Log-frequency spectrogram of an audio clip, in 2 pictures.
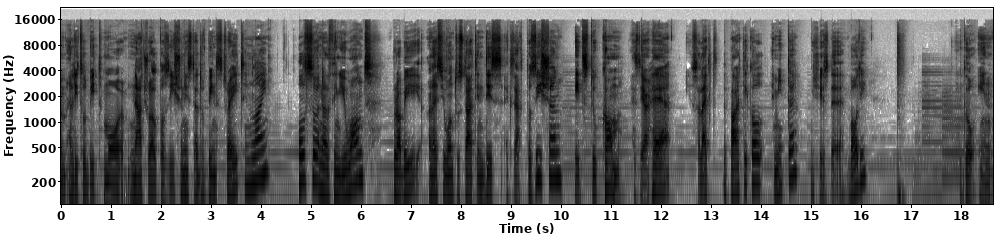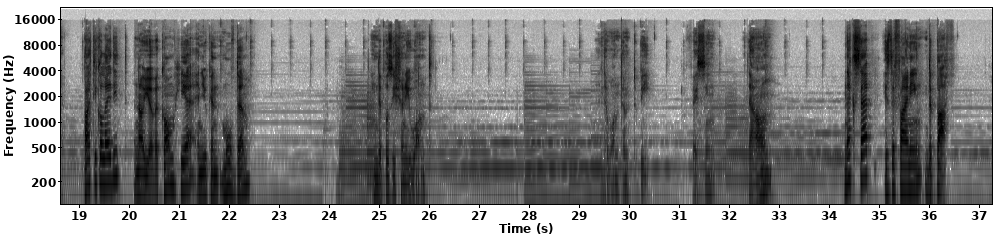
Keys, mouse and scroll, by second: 0.9-1.3 scroll down 1, 1.6 scroll up 4, 2.3 middle click, 4.4 middle click, 4.6 shift+middle click, 4.6 scroll down 2, 4.9 middle click, 8.5 middle click, 11.3 middle click, 16.7 Tab, 17.8 middle click, 18.7 click, 21.8 click, 24.0 click, 25.1 click, 26.5 click, 28.1-29.4 click, 28.7 click, 30.2 click, 34.4 scroll down 2, 34.7-35.1 scroll up 2, 34.9 shift+middle click, 35.1 scroll down 2.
